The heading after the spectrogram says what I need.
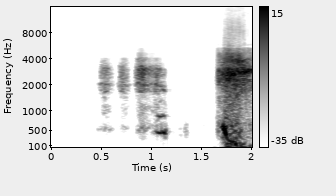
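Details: Person with a very bad cold, sneezing all day: a few quick catching breaths build up, then a sharp, forceful sneeze; sneezing fit.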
